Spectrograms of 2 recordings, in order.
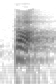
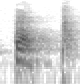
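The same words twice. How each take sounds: First: The final p is held without release. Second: The final p is released. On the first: The speaker calls it right. "I said pop" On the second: The speaker calls it wrong. "I didn't say pop"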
